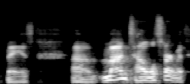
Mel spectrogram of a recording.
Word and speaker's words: Buys: um this is another late replacement jp is jumping in or bays i'm sorry it's it's not pronounced pies it's base um montel we'll start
